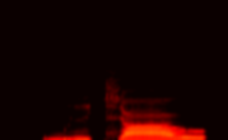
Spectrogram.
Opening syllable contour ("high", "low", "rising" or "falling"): high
